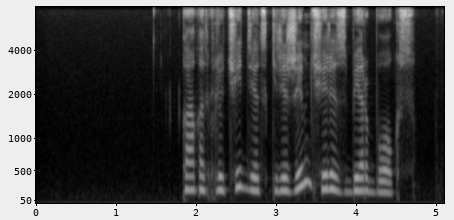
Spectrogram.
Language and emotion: Russian, neutral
